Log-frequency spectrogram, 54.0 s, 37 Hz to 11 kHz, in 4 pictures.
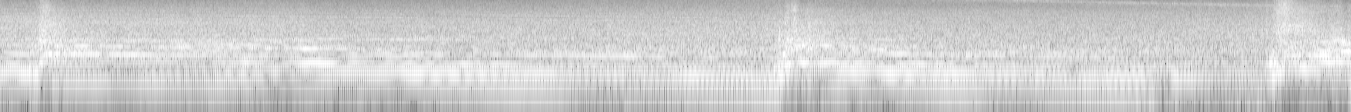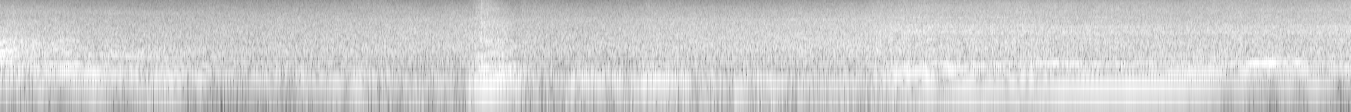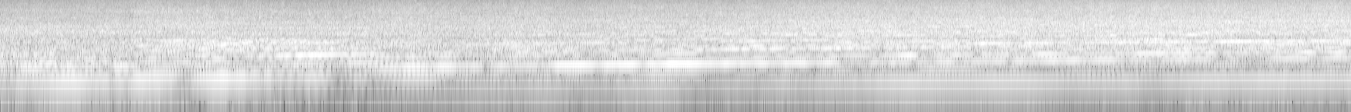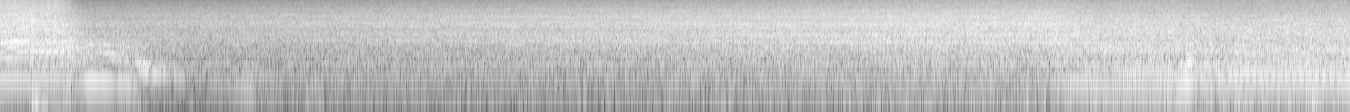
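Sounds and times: car engine revving: 0.0s - 54.0s
steady rushing noise: 9.2s - 25.2s, 41.2s - 54.0s.

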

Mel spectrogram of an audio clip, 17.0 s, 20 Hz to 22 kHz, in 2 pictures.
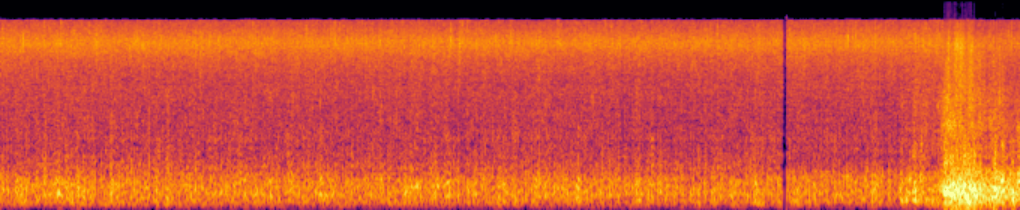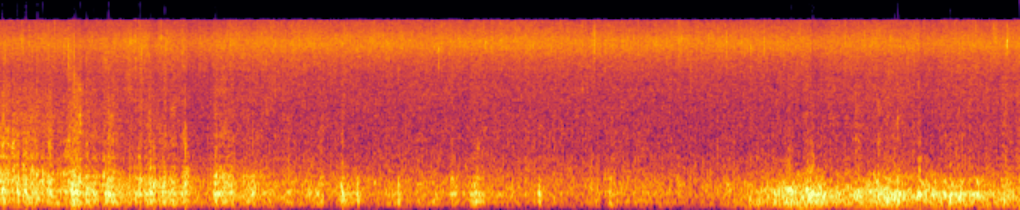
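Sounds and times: rain on car window: 0.0s - 17.0s
thunder clap and rumble: 7.4s - 17.0s.

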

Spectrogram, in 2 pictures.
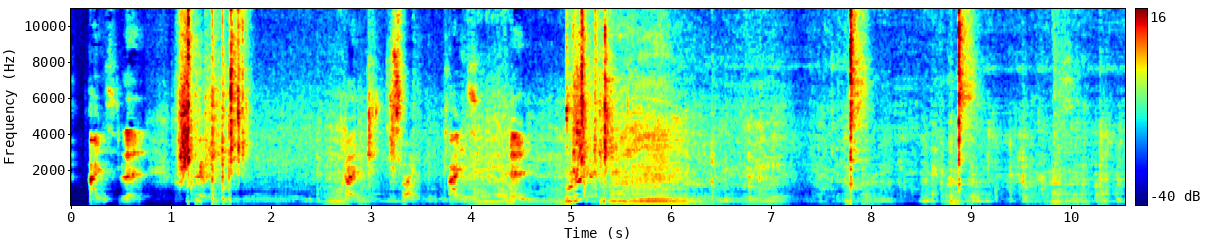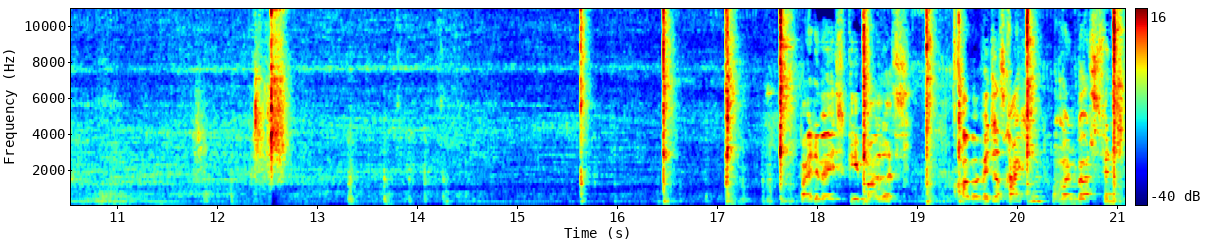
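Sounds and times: spinning tops whirring: 1.0s - 21.0s.

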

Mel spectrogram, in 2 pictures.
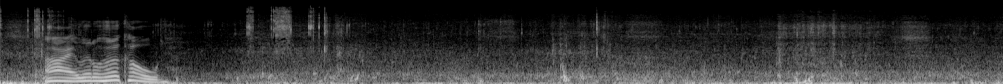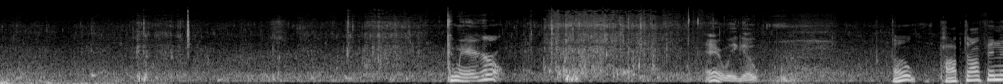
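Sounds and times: wind noise on microphone: 0.0s - 11.7s
creek water flowing: 0.0s - 20.0s
fish splashing at surface: 15.4s - 16.8s.

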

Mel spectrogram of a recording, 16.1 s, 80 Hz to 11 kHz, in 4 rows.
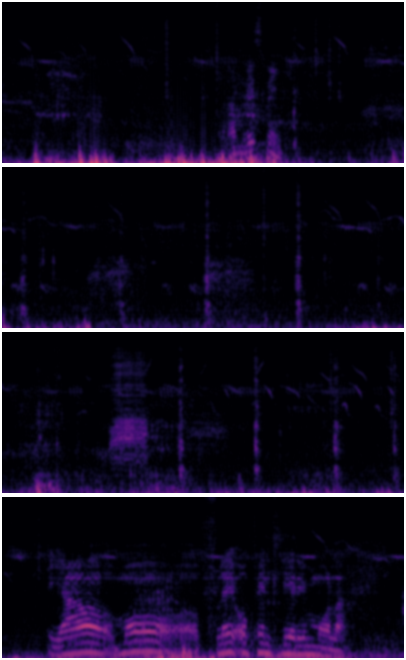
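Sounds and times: small birds chirping: 0.0s - 16.0s
faint clicks: 5.1s - 7.1s
harsh caw-like bird call: 9.1s - 10.3s.

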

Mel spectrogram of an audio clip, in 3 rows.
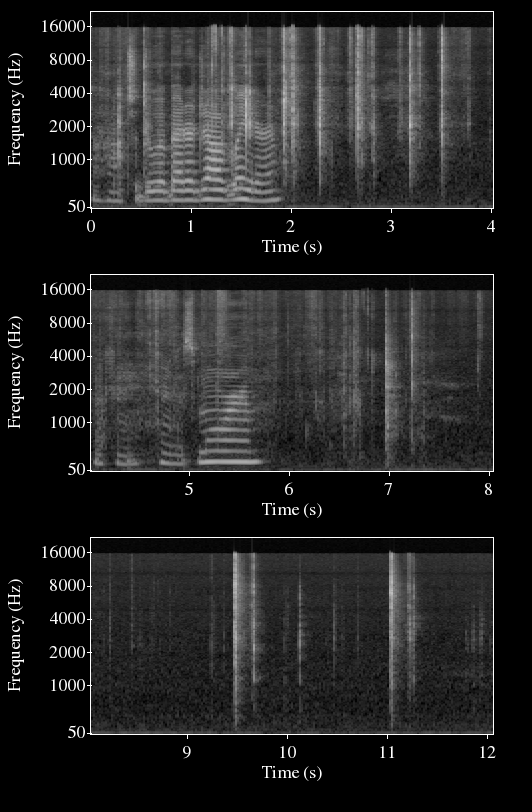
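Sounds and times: paper handling: 4.4s - 7.4s.

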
